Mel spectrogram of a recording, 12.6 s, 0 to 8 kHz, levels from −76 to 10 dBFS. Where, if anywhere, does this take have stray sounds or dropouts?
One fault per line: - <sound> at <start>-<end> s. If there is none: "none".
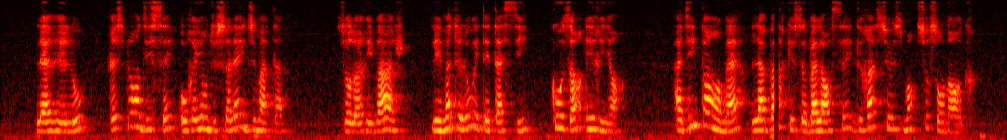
- dropout at 9.7-9.7 s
